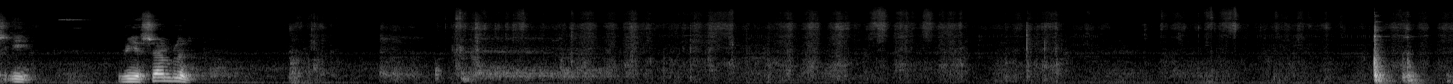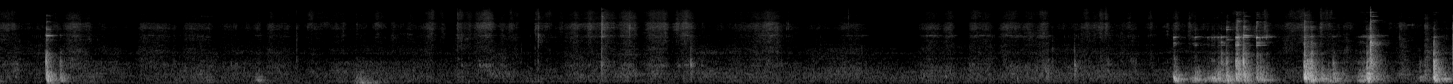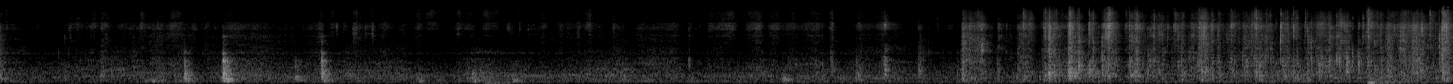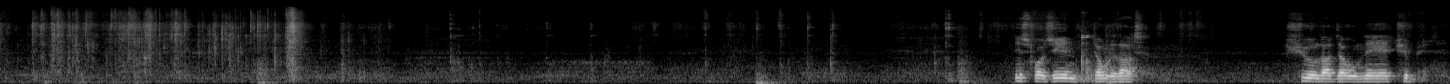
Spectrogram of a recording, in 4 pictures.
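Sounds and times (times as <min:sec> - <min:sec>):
cloth rubbing on metal: 0:04.8 - 0:39.5
metal knocks and clinks: 0:26.2 - 0:29.0.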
